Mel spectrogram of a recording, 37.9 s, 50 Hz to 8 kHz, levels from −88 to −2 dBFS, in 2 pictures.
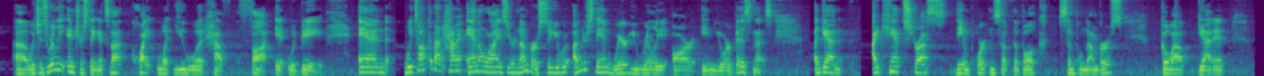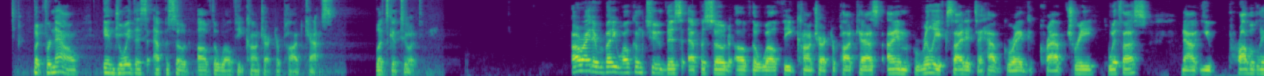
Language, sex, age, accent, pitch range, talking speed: English, male, 50-69, American, 110-140 Hz, 140 wpm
